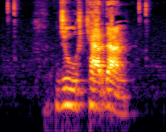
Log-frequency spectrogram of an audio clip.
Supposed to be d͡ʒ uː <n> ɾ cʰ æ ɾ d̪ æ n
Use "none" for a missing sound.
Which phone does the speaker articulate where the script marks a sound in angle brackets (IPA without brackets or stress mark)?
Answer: none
